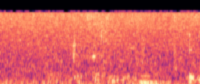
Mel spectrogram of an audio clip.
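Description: Steady hiss with a low rumble underneath: the background noise of a meeting room picked up through the table microphones, with no voice.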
